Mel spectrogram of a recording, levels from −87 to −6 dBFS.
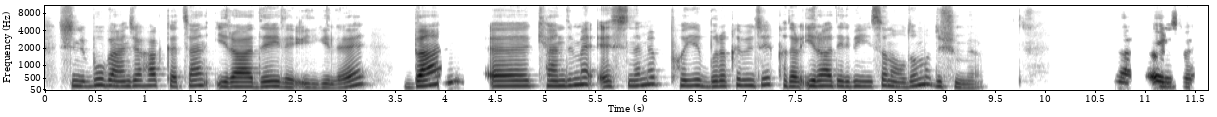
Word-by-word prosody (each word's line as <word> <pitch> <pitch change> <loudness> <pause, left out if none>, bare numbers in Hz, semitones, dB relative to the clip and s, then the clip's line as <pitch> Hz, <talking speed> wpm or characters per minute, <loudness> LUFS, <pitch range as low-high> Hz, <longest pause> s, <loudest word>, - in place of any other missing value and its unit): Şimdi 200 -1 -4
bu 235 -1 0
bence 200 0 +1
hakikaten 215 0 -2
iradeyle 180 -1 +2
ilgili. 150 - -2 0.4
Ben, 205 - +8 0.5
eee, 205 +1 +3
kendime 215 +5 0
esneme 215 +8 -2
payı 215 -3 -4
bırakabilecek 220 +5 -3
kadar 190 -3 0
iradeli 205 -2 +1
bir 195 - -2
insan 190 +3 -2
olduğumu 200 +9 -3
düşünmüyorum. 155 -8 -7 1.3
Yani, 170 -2 +1 0.2
öyle 175 -3 +6
söyleyeyim, - - -7
yani. 160 -2 -3
200 Hz, 115 wpm, -24 LUFS, 180-215 Hz, 1.3 s, Ben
